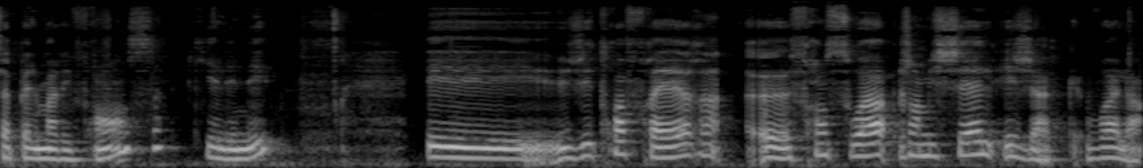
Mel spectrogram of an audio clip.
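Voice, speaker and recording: Very slowly, a woman speaks in a fairly low, dark and mellow voice whose pitch varies an ordinary amount. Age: 60s. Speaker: retired ballet dancer, hobby channel host. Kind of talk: casual chat. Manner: hesitant, many filler sounds.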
